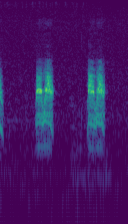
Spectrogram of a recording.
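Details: Common quail calling at night: two harsh, buzzy double-pulsed bursts about one second apart, each lasting roughly a third of a second, over a quiet background.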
